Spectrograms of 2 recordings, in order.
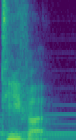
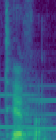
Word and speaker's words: Tifa: order than TIF up it's not Tifa its Tiffa i'm so glad everyone's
